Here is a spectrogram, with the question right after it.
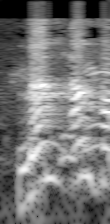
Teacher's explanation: من أنفق على طول، ما فيش غنة ولا في فاصل، نون ساكنة بعديها همزة، يبقى الحكم إظهار حقيقي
